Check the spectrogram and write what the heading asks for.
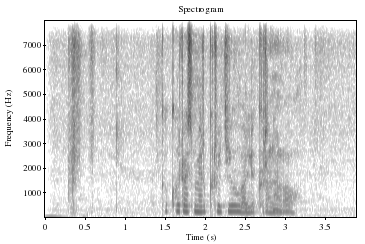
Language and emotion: Russian, neutral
